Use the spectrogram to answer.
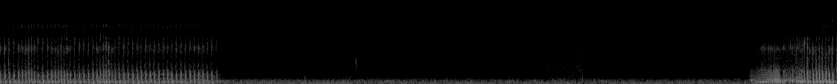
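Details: Sleeping dog snoring heavily: a loud rattling snore on the in-breath, then a quieter stretch before the next snore. Heavy snoring.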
